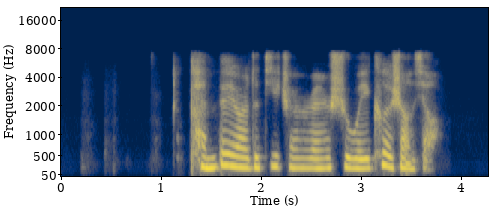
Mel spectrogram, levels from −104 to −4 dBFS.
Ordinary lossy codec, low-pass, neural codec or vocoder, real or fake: Opus, 64 kbps; 7.2 kHz; autoencoder, 48 kHz, 32 numbers a frame, DAC-VAE, trained on Japanese speech; fake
